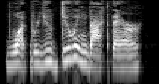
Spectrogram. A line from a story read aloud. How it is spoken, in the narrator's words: His volume was low, his tone furious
